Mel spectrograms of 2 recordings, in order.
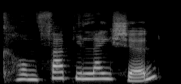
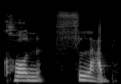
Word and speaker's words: confabulation: Confab is an informal private conversation or discussion, but confabulation is not that. – Tell us what it is. – So, right, girls, I think I've been pronouncing it wrong. Confabulation, whereas you're saying conflab.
